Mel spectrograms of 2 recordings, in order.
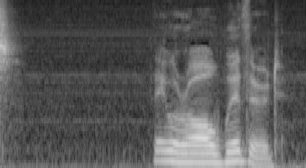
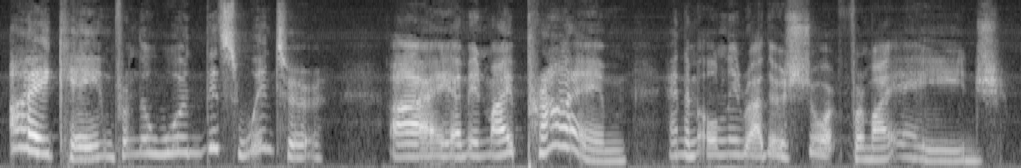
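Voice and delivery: proud fir tree; 11 semitones higher than usual. Acted. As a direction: speak as the vain young fir.

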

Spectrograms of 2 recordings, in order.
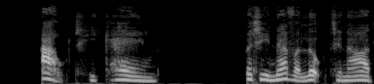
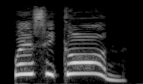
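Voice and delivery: anxious high question; 7 dB louder than usual. A narrator's reading. Boy loses sight of man.

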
